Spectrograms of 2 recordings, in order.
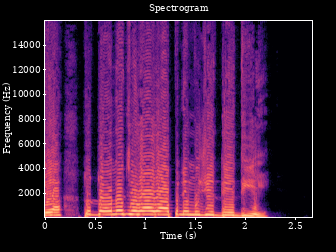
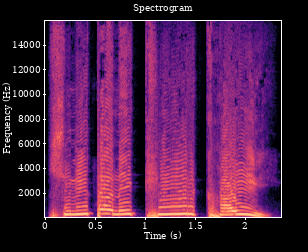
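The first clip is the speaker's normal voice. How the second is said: slow corrected sentence; 4 semitones higher, much slower than usual. Shown as a demonstration. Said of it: "गलत".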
